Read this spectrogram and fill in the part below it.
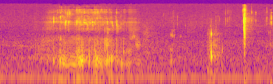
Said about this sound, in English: I am about to now drink a cup of Lavazza coffee that I made home here.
